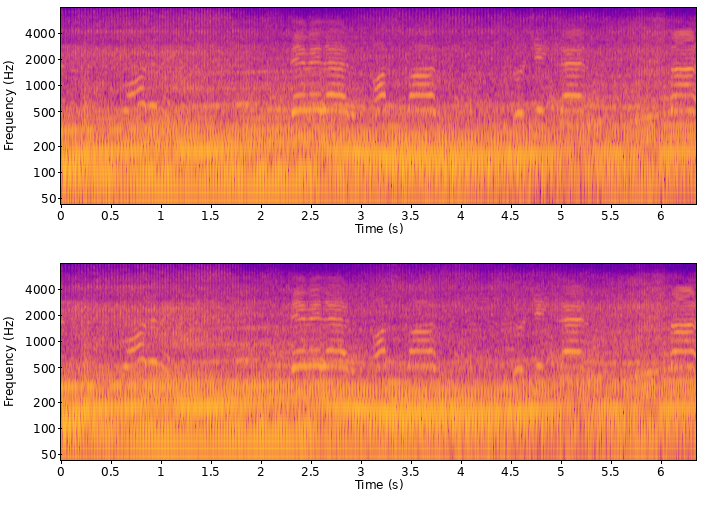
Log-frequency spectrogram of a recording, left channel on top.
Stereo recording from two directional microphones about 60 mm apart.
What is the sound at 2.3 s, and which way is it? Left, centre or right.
Vehicle, left.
